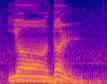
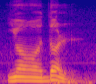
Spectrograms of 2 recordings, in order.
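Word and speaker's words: 여덟: So this word is pronounced as yodol. Yodol.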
